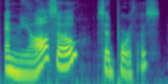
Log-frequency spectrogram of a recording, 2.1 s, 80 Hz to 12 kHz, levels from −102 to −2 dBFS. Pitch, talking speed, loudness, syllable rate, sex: 210 Hz, 140 wpm, -17 LUFS, 4.2 syllables/s, female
